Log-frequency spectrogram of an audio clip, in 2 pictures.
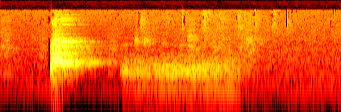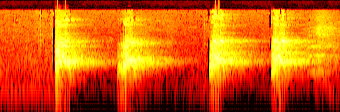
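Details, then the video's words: Dogs indoors bark loudly and sharply, with a low, drawn-out growl between barks, at a mounted deer head set on a garage counter. "Dogs barking at mounted deer head"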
